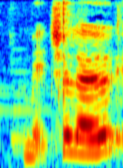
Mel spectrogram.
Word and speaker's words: Miccilo: I literally made sure I researched how to pronounce it mitchello is a foundation brand they sent me three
